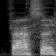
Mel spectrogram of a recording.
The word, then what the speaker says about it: FASA: FASA should be pronounced like NASA.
